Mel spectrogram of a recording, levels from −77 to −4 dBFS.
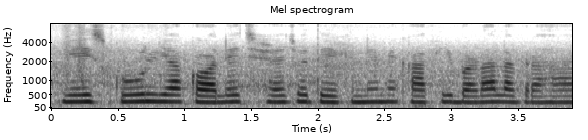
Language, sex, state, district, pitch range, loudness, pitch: Hindi, female, Uttar Pradesh, Lucknow, 220-240 Hz, -18 LUFS, 230 Hz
